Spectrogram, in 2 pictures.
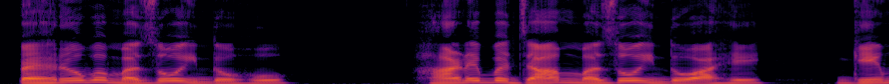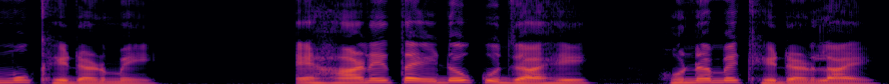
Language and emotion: Sindhi, neutral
